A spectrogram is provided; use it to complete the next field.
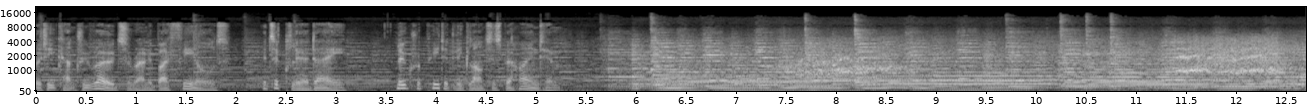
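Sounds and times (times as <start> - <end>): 
speech: 0.0 - 6.5
red car swerving round a tight bend: 6.1 - 12.6.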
